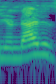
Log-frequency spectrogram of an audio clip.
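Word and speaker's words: UKited: United States veterans the United States veterans but they're called UK kited XP it's United United X it's a silent silent k like a night Shining Armor never heard of it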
